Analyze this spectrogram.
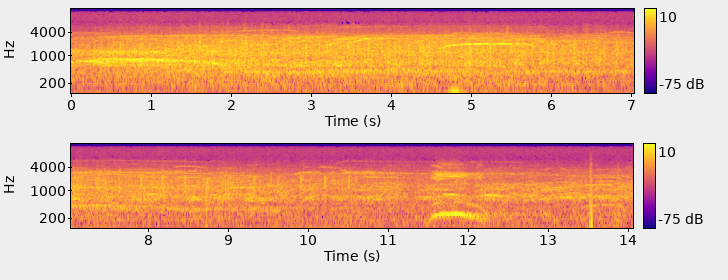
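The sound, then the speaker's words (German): A large crowd at a political speech in Berlin roars and shouts continuously, with scattered shrill whistles rising above the din, some sliding up or down in pitch, over about fourteen seconds. “Die einzelnen Pfiffe.”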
